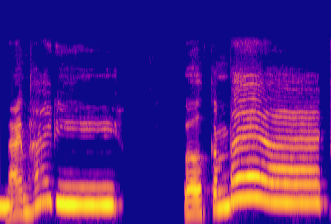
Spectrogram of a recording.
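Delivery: high, drawn-out podcast welcome; sing-song greeting. Real, not acted. Co-host welcomes listeners back, sing-song greeting. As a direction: stretch it out high and bright for the listeners.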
